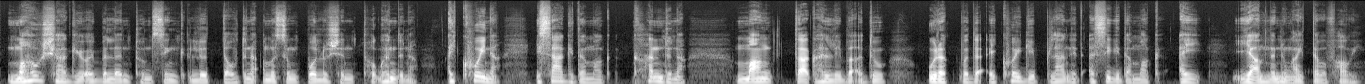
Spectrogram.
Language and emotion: Manipuri, sad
